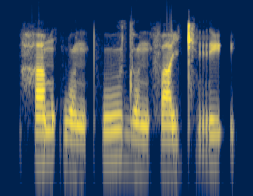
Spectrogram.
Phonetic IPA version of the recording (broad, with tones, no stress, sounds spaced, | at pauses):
h a˥˩ m k w o˨˩ n pʰ uː˥˩ d o˨˩ n f a˧ j kʰ r i˥˩ ʔ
